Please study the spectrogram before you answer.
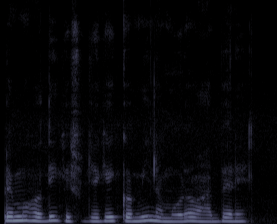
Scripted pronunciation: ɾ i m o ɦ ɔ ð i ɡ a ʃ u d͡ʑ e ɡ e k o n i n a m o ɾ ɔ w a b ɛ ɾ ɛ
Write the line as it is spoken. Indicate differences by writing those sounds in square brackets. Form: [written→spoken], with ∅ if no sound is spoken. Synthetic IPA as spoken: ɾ [i→e] m o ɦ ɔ ð i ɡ [a→e] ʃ u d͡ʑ e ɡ e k o [n→m] i n a m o ɾ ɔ w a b ɛ ɾ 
